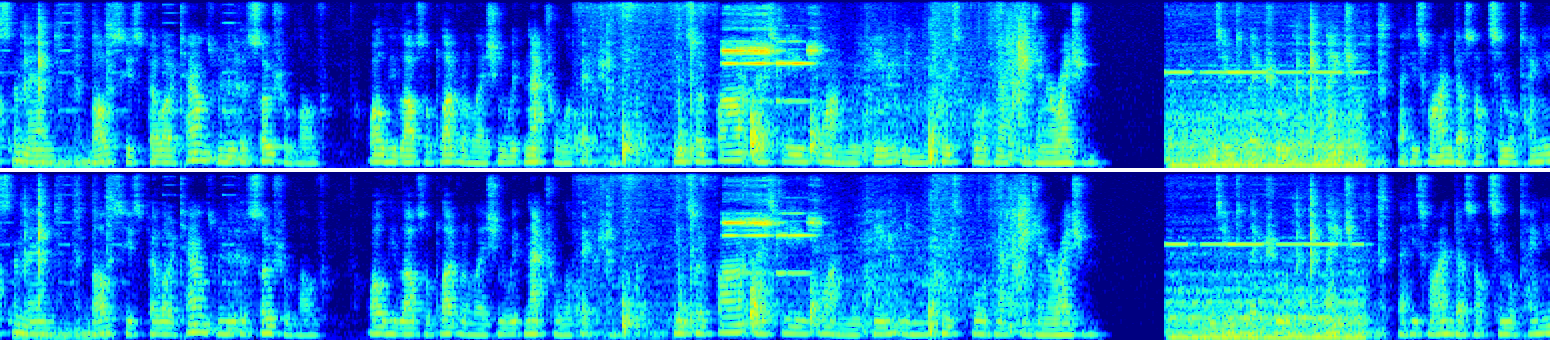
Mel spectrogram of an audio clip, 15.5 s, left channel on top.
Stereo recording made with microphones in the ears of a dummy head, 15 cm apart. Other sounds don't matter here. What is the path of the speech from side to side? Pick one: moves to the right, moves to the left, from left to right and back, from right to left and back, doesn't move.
doesn't move.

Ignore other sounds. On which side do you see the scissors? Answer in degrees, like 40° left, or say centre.
centre.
